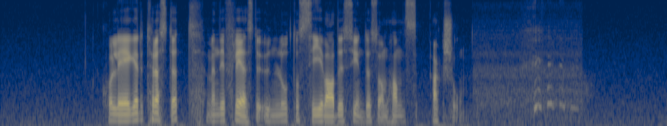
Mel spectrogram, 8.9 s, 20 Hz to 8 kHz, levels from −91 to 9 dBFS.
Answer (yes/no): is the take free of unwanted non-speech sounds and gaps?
no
